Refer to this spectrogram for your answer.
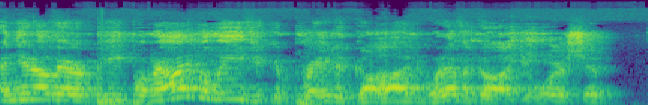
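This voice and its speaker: Someone with a New York accent speaks with lively intonation, with room echo audible. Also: man. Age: 60s. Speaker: comedian. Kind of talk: stand-up. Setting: stage with audience.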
